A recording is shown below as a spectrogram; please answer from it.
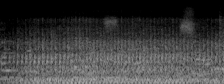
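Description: A tractor engine idles steadily close by at a work site, a continuous low rumble with an even rhythmic pulse and no other sounds over it.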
